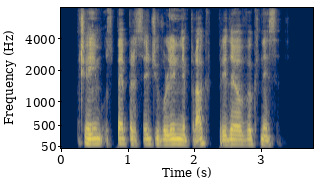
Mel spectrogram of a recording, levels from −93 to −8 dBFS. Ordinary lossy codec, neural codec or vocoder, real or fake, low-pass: none; none; real; none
